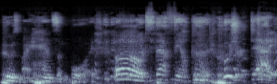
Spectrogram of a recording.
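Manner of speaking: low, slow, sultry, sexy, seductive voice. Imitating him talking to their dog Cody: mock-sexy low voice. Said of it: "he gets his voice all low and sexy".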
